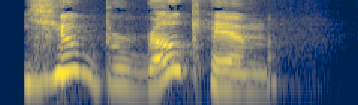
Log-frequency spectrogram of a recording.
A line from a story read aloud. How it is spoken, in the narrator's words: Tony grinned, fighting back the laughter just for a second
